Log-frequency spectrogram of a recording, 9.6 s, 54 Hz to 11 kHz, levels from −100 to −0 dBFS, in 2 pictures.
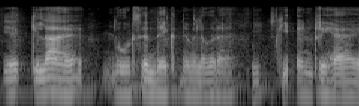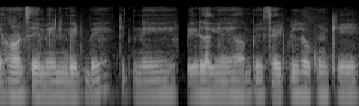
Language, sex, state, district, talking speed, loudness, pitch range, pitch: Hindi, male, Bihar, Begusarai, 180 wpm, -41 LUFS, 95-105 Hz, 100 Hz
